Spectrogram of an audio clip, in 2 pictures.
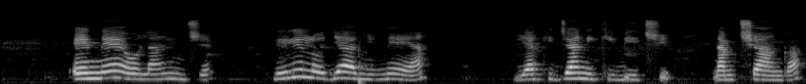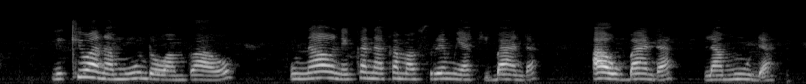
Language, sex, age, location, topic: Swahili, female, 18-24, Mombasa, agriculture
